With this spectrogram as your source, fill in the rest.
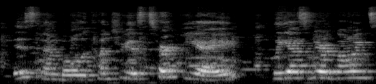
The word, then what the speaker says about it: Türkiye: to my attention, but it is not pronounced Turkey. I've been saying Turkey all my life. It is pronounced Türkiye.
